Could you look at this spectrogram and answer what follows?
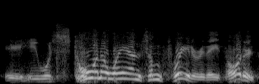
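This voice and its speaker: An excitable, none-too-bright cowboy sidekick in an old radio Western. His drawling Western American voice is raspy and jumps around in pitch. The sound is dull and muffled. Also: fast talker, full character voice. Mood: hesitant, folksy. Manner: comic, hesitant, drawling. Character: folksy, slow-witted, excitable male cowboy sidekick. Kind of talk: old-time radio drama acting.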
